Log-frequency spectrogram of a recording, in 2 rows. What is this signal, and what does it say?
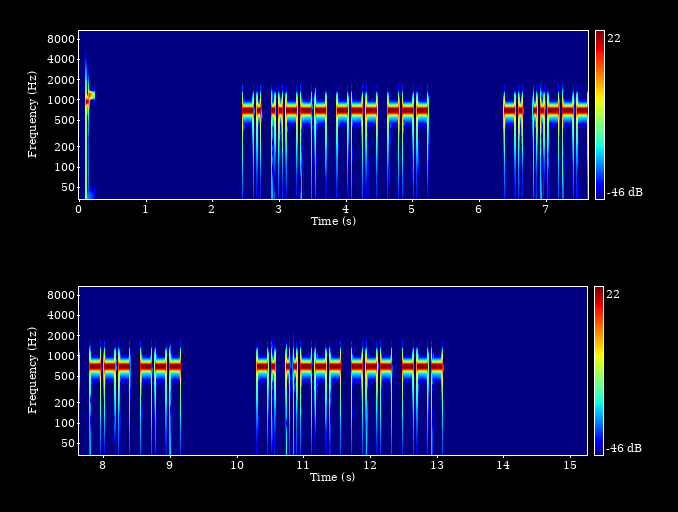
Morse code, heard as a keyed tone, about 22 wpm, 700 Hz. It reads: N2OO N2OO N2OO
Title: USA Call Signs - 4 Characters - Repeated 3x - 22wpm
